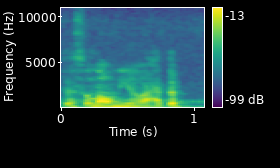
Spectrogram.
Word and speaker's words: Thessalonians: in the chapter the lesson the lesson this thessalonial see I got it right Thessalonians I had to pronounce it okay I'm wearing thessalonia where we're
